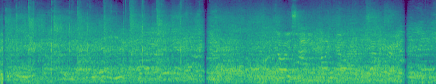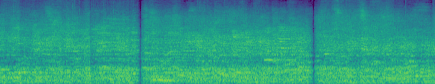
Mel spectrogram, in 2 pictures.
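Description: A large crowd of men and women chatters in a big echoing hall.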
